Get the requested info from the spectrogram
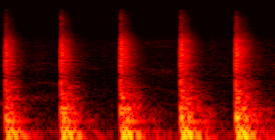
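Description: Steady hammering on the wooden hull of a bangka being built: five even, sharp blows a little under half a second apart.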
